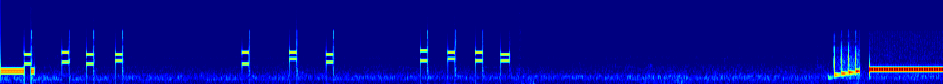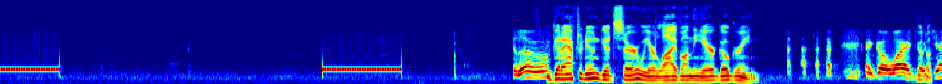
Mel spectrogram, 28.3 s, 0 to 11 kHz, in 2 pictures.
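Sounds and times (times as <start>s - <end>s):
phone ringing tone: 0.0s - 1.0s, 12.4s - 15.1s, 19.0s - 20.2s
speech: 22.0s - 25.6s, 27.3s - 28.2s
laughter: 25.9s - 27.3s.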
